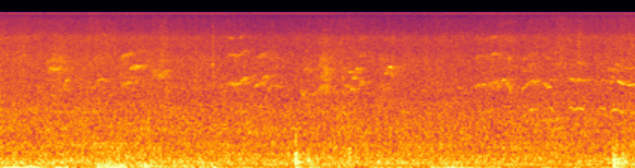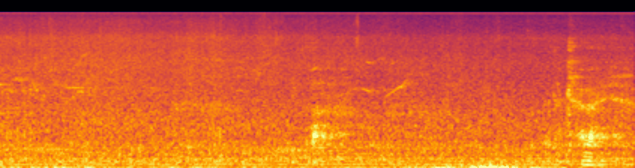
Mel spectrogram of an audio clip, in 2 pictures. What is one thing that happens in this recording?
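Rough rock pieces knock and scrape together in hands.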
